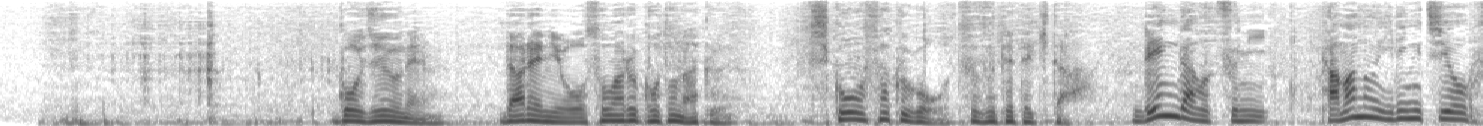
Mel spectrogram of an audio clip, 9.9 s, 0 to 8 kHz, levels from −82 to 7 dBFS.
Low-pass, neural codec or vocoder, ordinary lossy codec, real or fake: none; codec, 16 kHz, 8 kbps, FreqCodec, larger model; none; fake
